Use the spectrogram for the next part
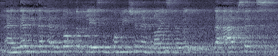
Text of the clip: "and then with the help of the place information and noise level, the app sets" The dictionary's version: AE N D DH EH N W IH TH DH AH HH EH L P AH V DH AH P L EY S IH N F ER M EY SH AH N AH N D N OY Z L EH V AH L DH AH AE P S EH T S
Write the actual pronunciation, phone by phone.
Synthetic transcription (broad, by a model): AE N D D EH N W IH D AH HH EH L P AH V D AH P L EY S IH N F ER M EY SH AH N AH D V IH S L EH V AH L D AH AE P S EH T S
